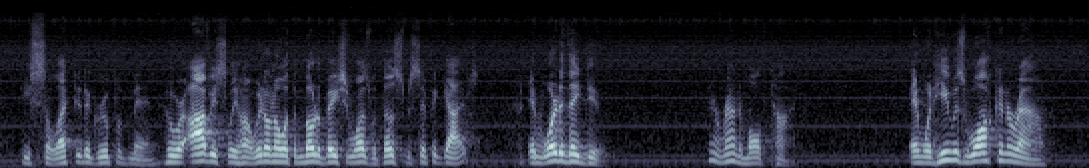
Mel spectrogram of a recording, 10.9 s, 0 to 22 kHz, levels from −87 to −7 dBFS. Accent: American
